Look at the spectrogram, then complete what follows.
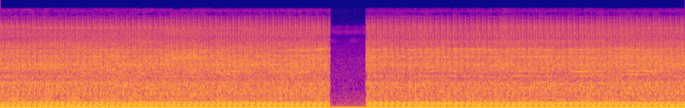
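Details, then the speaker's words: Yamaha Mio scooter engine running but idling very harshly with a loud, fast clattery rattle; no oil reaching the cylinder head, blamed on a clogged oil filter starving the top end. "Oke dan untuk motornya ini bisa hidup ya guys ya cuman suaranya kasar sekali ya guys ya"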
